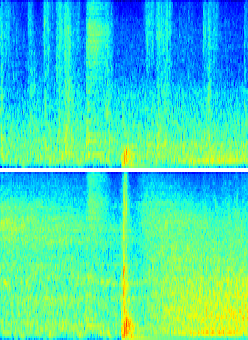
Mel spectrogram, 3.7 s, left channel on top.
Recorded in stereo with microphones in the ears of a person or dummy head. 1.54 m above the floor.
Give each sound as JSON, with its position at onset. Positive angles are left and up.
{"t": 1.3, "sound": "a snare drum", "side_deg": -35, "distance_m": 4.0}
